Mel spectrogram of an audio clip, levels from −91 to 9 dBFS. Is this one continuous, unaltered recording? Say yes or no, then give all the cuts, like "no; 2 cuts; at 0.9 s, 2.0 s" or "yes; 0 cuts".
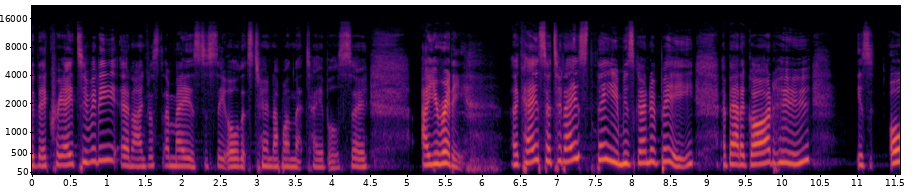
yes; 0 cuts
